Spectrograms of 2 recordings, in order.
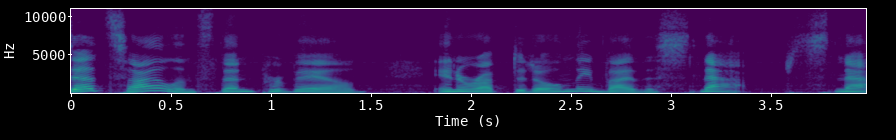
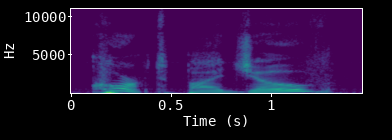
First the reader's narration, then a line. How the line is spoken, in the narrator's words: exclaimed he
